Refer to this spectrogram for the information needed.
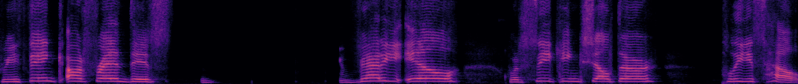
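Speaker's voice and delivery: high, yelled call from far away. Playing a character calling out for shelter in a blizzard: yelling. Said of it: "she'll yell out".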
